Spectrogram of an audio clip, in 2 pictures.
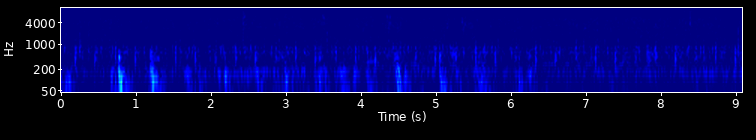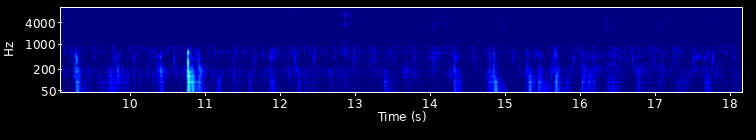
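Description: Muffled underwater sound picked up by a submerged camera in a fish pond: a low rumble broken by many irregular soft knocks and thumps, the loudest a little past halfway.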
